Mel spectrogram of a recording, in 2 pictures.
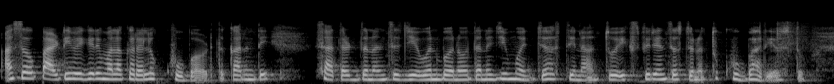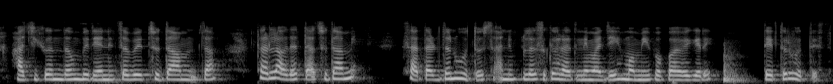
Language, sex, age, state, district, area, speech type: Marathi, female, 18-30, Maharashtra, Kolhapur, rural, spontaneous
